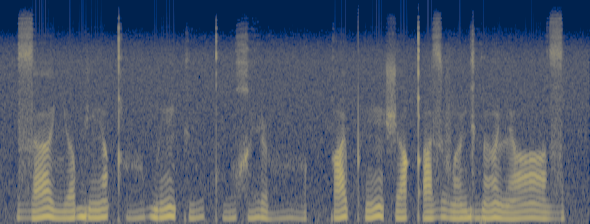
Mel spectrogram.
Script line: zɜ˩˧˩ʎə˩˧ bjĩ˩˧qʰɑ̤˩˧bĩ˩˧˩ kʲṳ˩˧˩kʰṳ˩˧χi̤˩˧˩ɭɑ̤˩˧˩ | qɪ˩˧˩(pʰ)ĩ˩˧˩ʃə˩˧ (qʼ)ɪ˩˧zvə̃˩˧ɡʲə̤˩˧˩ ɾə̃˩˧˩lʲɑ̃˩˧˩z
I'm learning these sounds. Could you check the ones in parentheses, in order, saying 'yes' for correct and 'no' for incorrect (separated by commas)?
yes, yes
